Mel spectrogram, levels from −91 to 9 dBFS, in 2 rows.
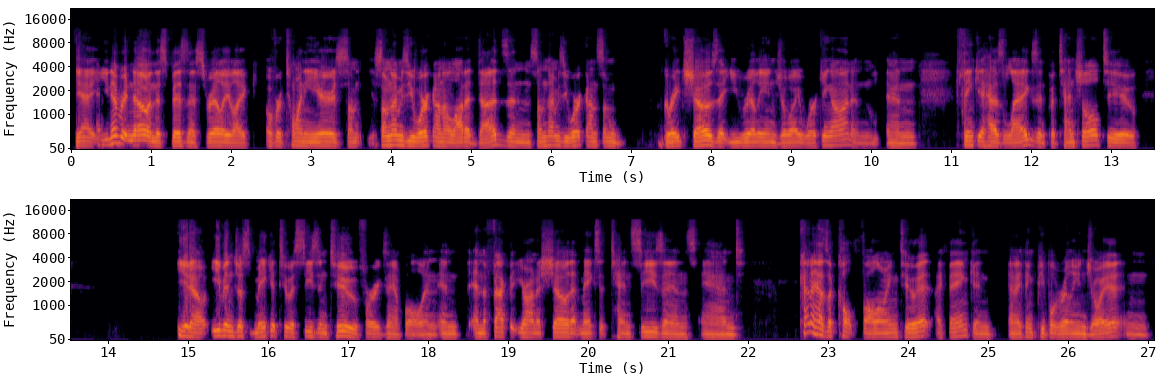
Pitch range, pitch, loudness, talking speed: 105-125 Hz, 115 Hz, -27 LUFS, 200 wpm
